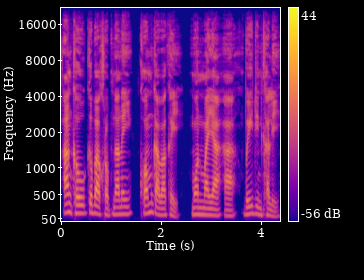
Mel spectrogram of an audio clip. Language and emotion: Bodo, neutral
